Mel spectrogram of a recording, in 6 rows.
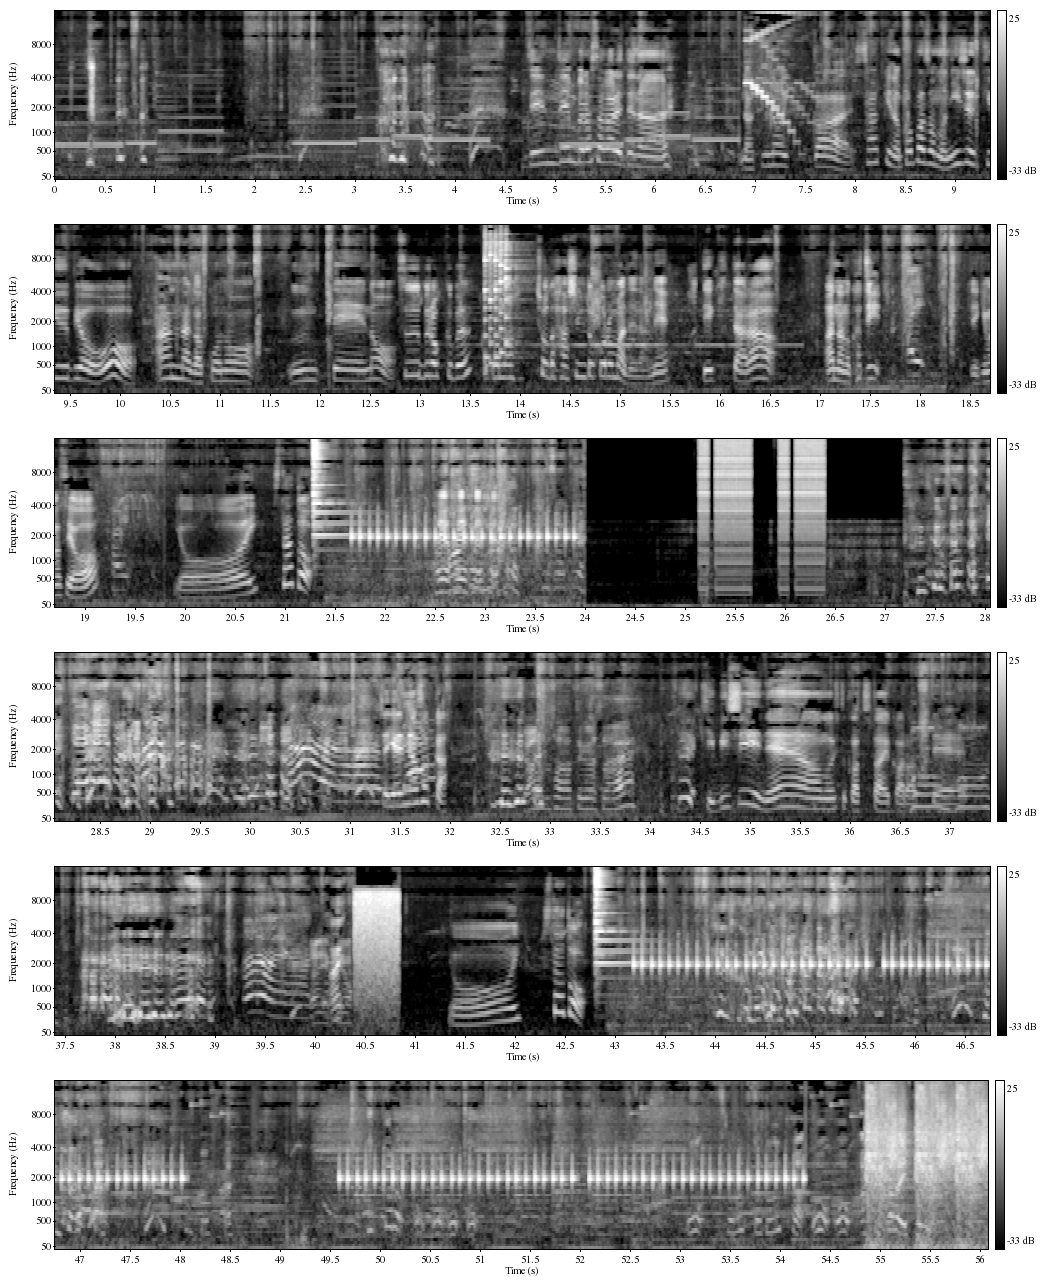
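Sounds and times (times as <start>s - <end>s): music with rapid ticking pulse: 21.6s - 24.0s, 43.1s - 48.3s, 49.5s - 54.6s.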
